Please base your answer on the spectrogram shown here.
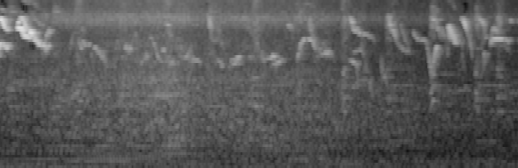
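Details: Prospek bird from Banyuwangi, warmed up and fed four Hong Kong caterpillars, gives quick, rough, high chirps and twitters, scattered and faint over a steady hiss of background noise.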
